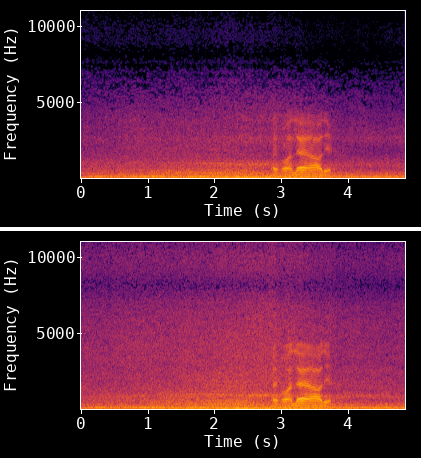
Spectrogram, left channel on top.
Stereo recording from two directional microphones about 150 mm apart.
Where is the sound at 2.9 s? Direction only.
35° right (ahead or behind).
